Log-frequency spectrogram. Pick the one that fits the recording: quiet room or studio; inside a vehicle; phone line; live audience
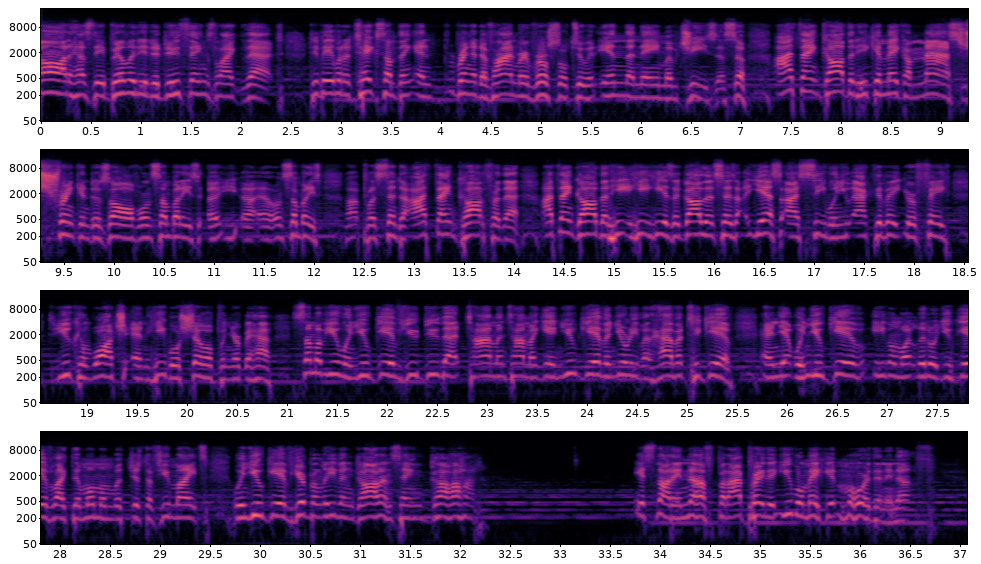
live audience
